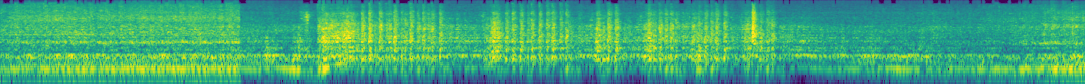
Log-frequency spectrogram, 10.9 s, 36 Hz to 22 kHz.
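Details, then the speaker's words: Chevrolet Nova V8 with exhaust cutouts removed so the exhaust runs full length to the back: deep, throaty burble rising and falling with throttle blips, smooth with no rattle; exhaust sounds healthy. "We finally took the cutouts off of this thing, so now the exhaust goes all the way to the back and actually sounds good now. It's not all annoying."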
